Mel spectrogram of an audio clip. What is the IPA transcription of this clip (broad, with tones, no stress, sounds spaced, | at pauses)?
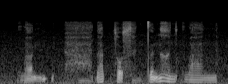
k w a̰ː˧˨ ŋ ḭ˧˨ ʔ | h a̤ː˨˩ ɗ a˦˥ k̚ s ɔ̰˧˨ s ə̤˨˩ n t̪ ə̰˧˥ n ɣ ə˧ n k w a˧ n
